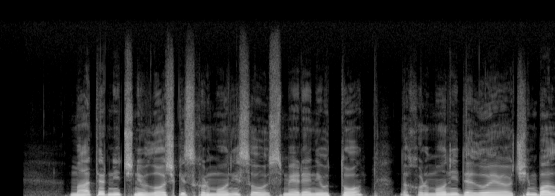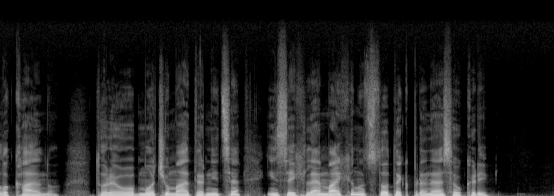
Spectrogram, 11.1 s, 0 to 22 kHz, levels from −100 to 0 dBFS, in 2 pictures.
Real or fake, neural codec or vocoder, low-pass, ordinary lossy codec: real; none; 19.8 kHz; none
